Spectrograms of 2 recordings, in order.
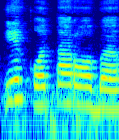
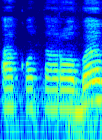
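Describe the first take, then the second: First: The word begins with an i vowel. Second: The word begins with an a vowel. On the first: The speaker calls it right. "hamzahnya kita bariskan kasroh" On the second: The speaker calls it wrong.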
